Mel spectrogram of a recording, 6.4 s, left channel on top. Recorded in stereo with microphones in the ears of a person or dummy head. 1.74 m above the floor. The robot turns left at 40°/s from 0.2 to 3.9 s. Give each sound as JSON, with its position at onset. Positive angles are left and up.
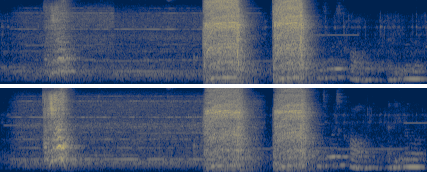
{"t": 0.6, "sound": "a zipper", "side_deg": -60, "distance_m": 0.6}
{"t": 3.0, "sound": "a drill", "azimuth_deg": 135, "distance_m": 1.1}
{"t": 4.7, "sound": "a woman speaking", "side_deg": -20, "distance_m": 2.5}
